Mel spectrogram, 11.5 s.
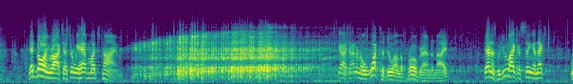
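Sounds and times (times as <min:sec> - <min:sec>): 
speech: 0:00.6 - 0:02.8, 0:06.8 - 0:11.4
car engine running: 0:02.5 - 0:11.4.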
